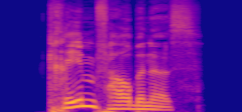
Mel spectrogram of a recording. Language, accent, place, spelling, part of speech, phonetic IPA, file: German, Germany, Berlin, crèmefarbenes, adjective, [ˈkʁɛːmˌfaʁbənəs], De-crèmefarbenes.ogg
- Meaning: strong/mixed nominative/accusative neuter singular of crèmefarben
